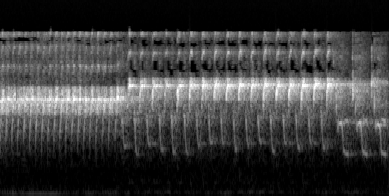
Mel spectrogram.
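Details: Red canary singing a training song meant for other birds to learn: a smooth, fast buzzy roll that breaks into rapid repeated falling notes, about four per second, clear and close.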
